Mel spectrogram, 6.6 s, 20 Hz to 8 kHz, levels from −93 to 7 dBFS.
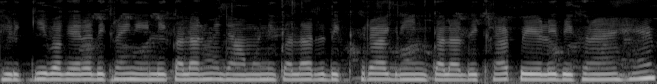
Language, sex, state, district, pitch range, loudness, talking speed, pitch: Hindi, female, Uttar Pradesh, Deoria, 190-195 Hz, -31 LUFS, 180 wpm, 195 Hz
